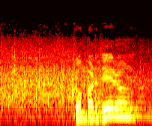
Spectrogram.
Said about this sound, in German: Also, das war doch toll. Die verdienen einen Applaus. Danke.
